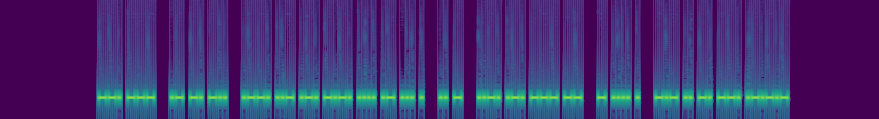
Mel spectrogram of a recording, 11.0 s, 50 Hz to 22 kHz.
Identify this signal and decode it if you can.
Morse code, heard as a keyed tone, about 40 wpm, 700 Hz. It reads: GO AND PURCHASE IT FROM THE KING.
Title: Sentences from Top 1000 Words - Review Part 5 - 40wpm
